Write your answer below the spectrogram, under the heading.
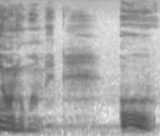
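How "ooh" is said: usual speaking voice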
